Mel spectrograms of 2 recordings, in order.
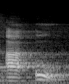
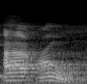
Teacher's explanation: Tidak au tapi a'u. Yang satu a hamzah, yang satu a ain.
